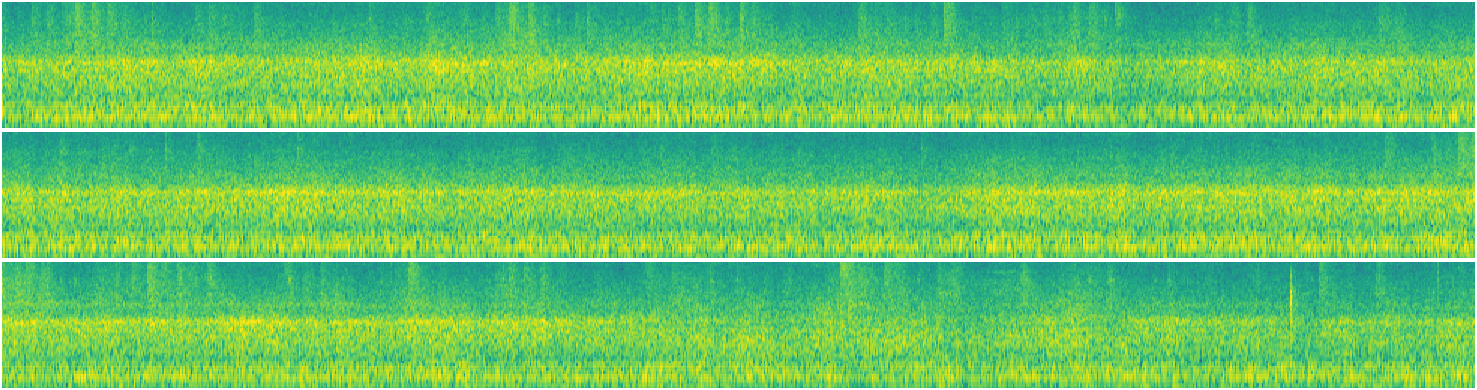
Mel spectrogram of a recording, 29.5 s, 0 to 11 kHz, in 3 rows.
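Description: Cabin running noise of an X10 electric commuter train at speed. Wheels rumble on the rails over a steady low hum, unchanging through the whole stretch.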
